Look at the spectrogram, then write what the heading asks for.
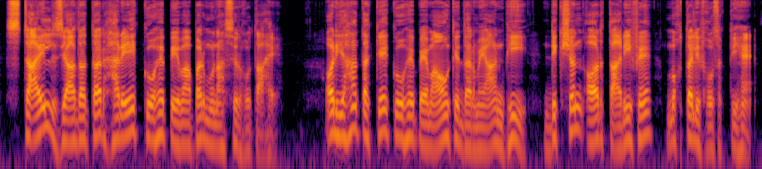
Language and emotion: Urdu, neutral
